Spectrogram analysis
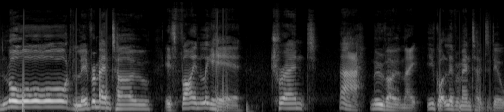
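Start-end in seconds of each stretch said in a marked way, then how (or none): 0.0-3.6 loud, slow herald voice; grand announcement. Acted. Hailing his favourite defender to viewers, as a slow, loud mock herald. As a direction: announce him like royalty arriving.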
